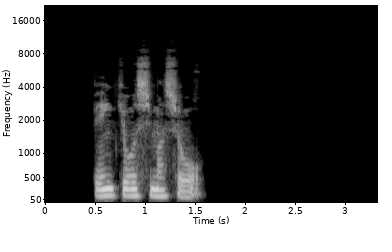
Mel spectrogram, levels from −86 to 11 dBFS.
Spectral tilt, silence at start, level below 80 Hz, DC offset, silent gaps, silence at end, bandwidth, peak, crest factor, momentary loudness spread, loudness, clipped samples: -7 dB/octave; 0.5 s; -56 dBFS; under 0.1%; none; 1.75 s; 7.6 kHz; 0 dBFS; 16 dB; 8 LU; -13 LUFS; under 0.1%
